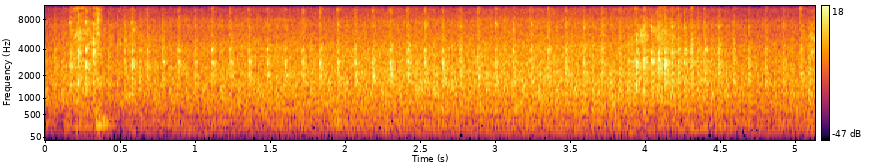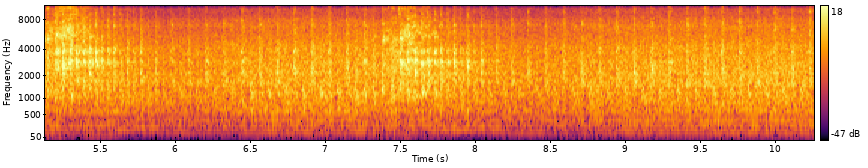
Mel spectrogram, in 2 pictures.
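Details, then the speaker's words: Camaro engine on first start after an exhaust weld repair: rough idle with a constant metallic rattle that grows louder on throttle blips. A heavy internal knock suspected from loose connecting rods or crankshaft journals, not confirmed. "rattle it's a knock so that's what we really heard pronounced when I rev the engine that sort of like rattling sound it's basically step bouncing around that's probably either um connecting rods or um journals loose"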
